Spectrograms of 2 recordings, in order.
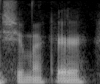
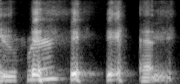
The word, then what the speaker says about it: Schumer: I couldn't think of anything else besides, hey, this is Amy Schumacher or however you say her name. And Amy then Schumacher. and Amy she Schumer.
